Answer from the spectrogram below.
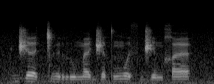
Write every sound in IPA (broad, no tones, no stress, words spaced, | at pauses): d͡ʒɛ ɡ͡ǀørumæd͡ʒæt ŋʷesd͡ʒemχæ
